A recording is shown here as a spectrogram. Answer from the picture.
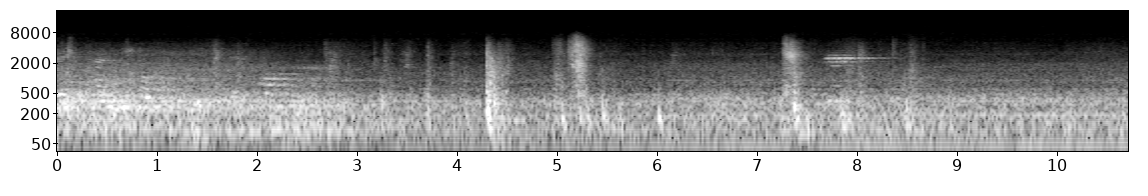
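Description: Low rumble of a train carriage that eases off over the first few seconds. A single sharp knock comes about four seconds in, with a few lighter clicks and a brief high squeal later.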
